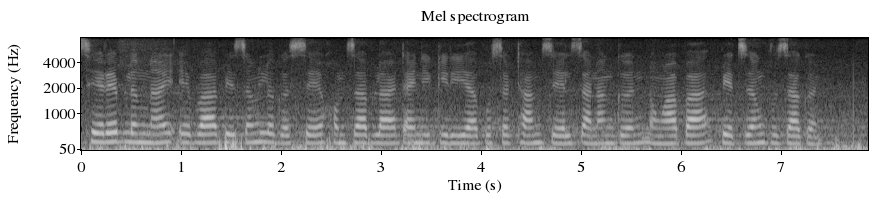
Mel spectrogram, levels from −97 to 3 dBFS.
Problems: constant background noise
